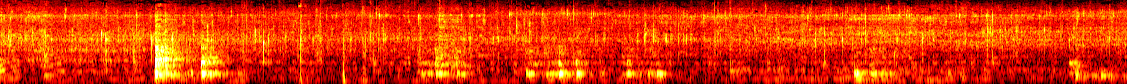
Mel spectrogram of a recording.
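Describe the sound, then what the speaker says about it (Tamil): Onion and curry leaves fry in sesame oil with a steady, close crackling sizzle, a sharp spatter near the start, then a soft, continuous hiss and occasional stirring. "நல்லெண்ணெய் தான் ஊற்றிருக்கேன். இந்த வெங்காயம் இந்த கருவேப்பிலையும் போடணும்."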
